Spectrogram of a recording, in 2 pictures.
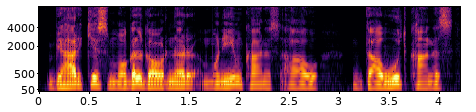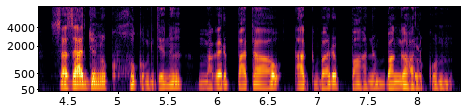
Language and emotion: Kashmiri, neutral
